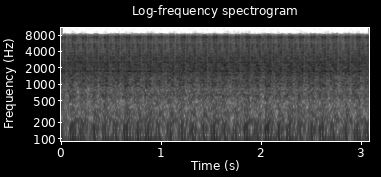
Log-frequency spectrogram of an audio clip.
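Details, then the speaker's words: Motorcycle on its original coils, fuel back on and restarted while still warm; even settled idle with a steady low beat, no misfires or stumbles; fault thought due to a bad battery. "fuel back on fire up it's still warm let's see how it lies for a few minutes i think that's quite important"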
